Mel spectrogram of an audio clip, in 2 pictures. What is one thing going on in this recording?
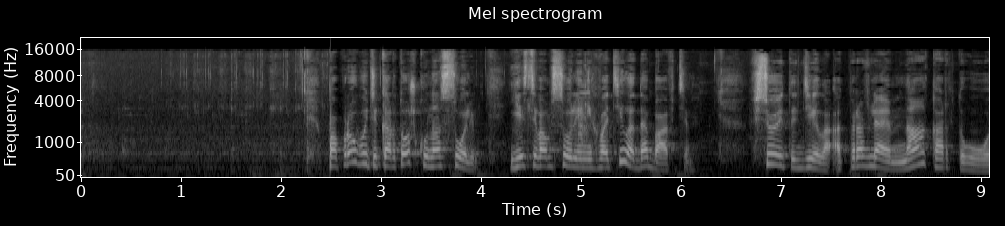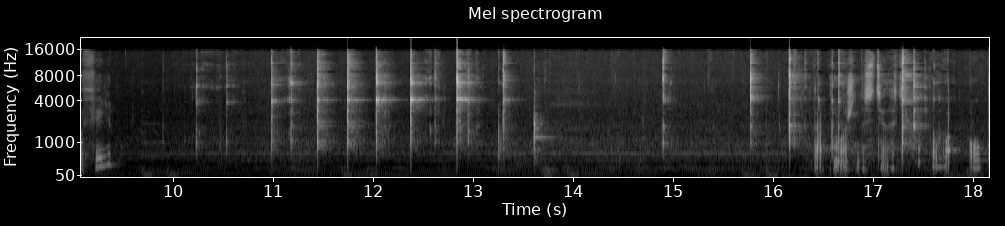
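A metal spoon clinks and scrapes against a ceramic bowl.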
